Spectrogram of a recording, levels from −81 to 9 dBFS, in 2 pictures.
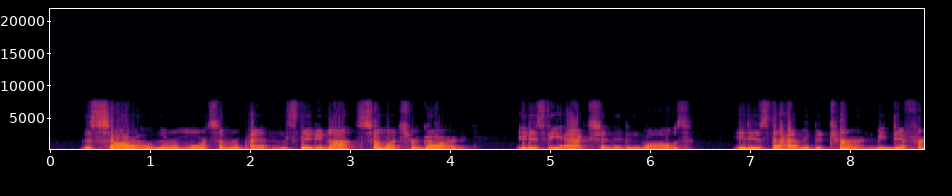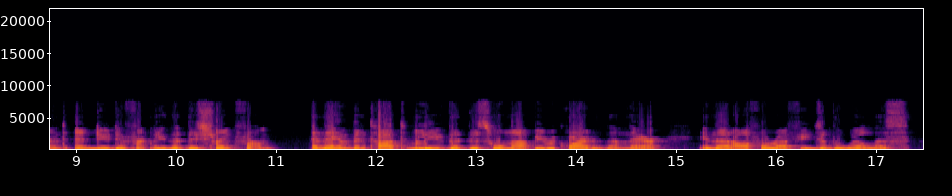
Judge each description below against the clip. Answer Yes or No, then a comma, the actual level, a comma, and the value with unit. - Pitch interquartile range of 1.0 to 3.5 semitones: Yes, average, 2.9 semitones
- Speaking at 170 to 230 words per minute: Yes, average, 195 wpm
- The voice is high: No, low, 120 Hz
